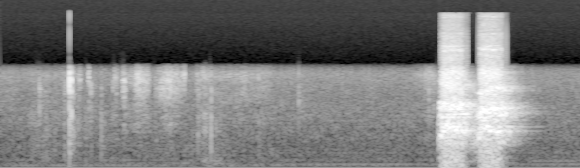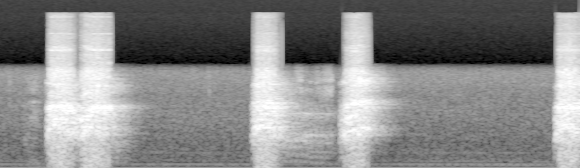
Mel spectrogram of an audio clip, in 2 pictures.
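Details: A Miniature Pinscher named Bubi barks loudly in paired bursts, three pairs of harsh barks roughly every one and a half seconds, with faint clicking before them in a small room.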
